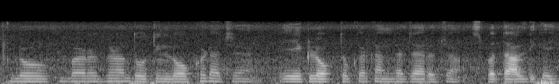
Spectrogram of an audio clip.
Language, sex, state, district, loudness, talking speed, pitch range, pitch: Marwari, male, Rajasthan, Nagaur, -22 LUFS, 195 wpm, 125-135 Hz, 130 Hz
